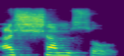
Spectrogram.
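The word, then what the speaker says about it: الشمس: So lam's sound will be killed and sheen will be pronounced together. Ashamso.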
